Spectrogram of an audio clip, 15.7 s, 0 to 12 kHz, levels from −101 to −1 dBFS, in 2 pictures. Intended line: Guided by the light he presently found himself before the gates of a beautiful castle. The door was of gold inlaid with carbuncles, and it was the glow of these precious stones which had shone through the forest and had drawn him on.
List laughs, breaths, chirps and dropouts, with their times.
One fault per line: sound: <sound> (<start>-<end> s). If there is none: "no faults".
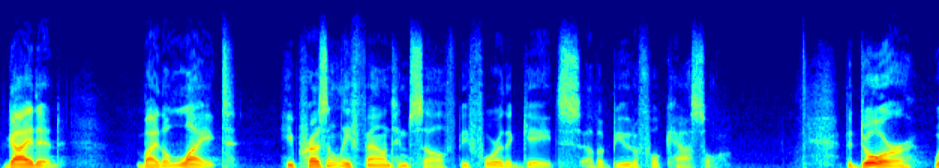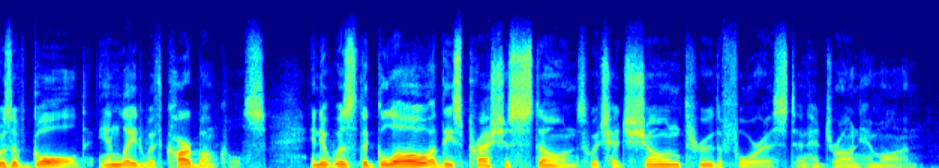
no faults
